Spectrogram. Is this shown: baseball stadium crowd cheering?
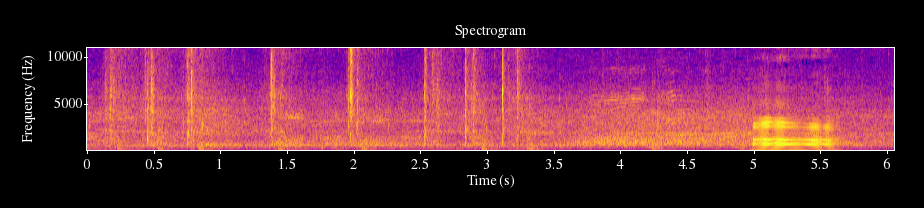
yes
